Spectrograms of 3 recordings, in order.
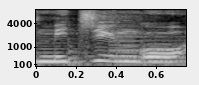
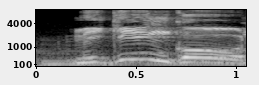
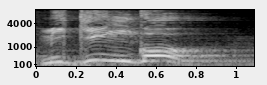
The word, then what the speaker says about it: Migingo: The name is Mijingo, and Mijingo belongs to Uganda. Migingo, not Mijingo. Migingo.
